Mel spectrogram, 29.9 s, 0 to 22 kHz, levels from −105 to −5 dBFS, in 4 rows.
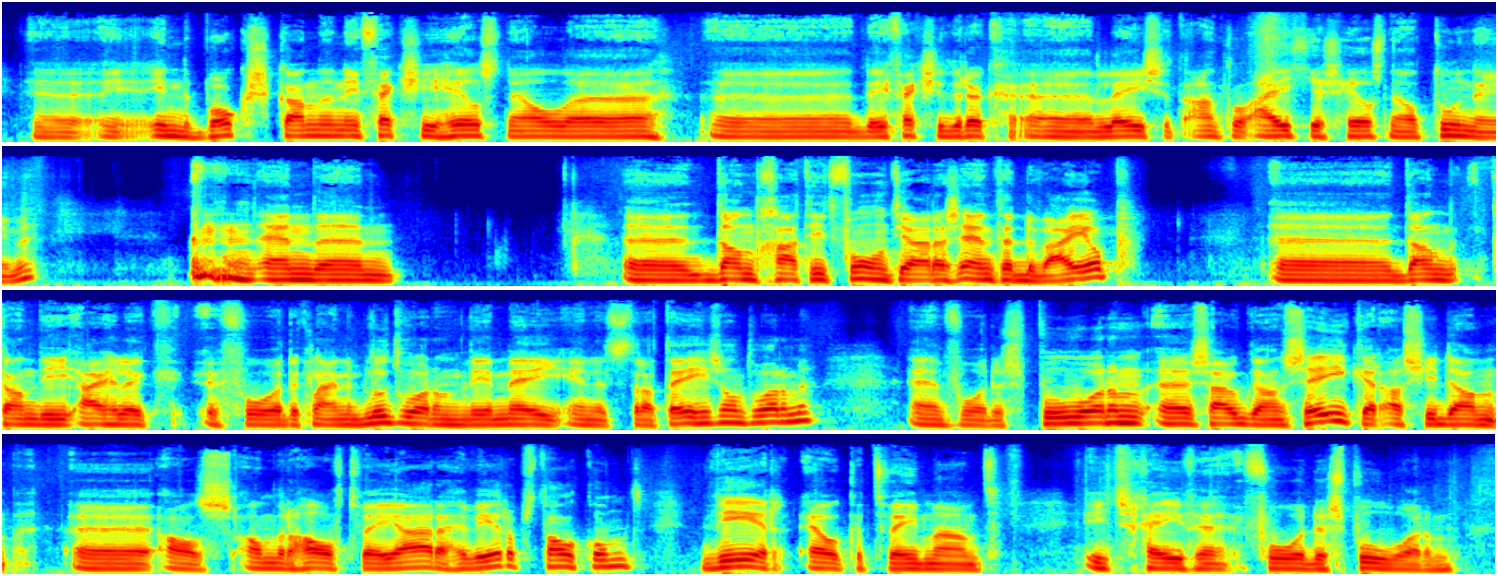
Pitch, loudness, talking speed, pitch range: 120 Hz, -16 LUFS, 160 wpm, 110-130 Hz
